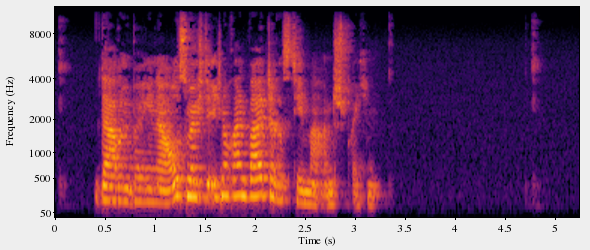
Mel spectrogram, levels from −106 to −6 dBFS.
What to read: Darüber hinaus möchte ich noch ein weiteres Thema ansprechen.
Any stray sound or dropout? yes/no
no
